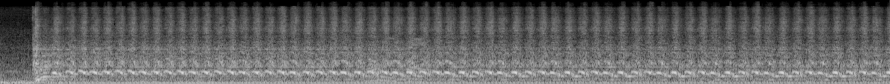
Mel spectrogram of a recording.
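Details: Ford Capri with a reconditioned Pinto engine plus new distributor, cap, points, leads, plugs and carburettor: the starter cranks at a steady even beat for nine seconds with spark present but no firing. Cranks, no start.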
